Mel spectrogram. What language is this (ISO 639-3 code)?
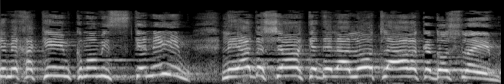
heb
